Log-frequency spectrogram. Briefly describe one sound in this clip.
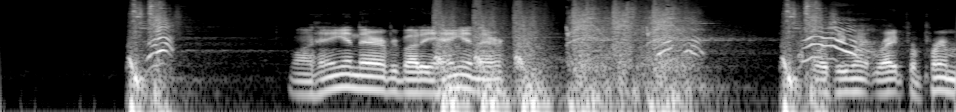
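Sword strikes ring out in sharp bursts.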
